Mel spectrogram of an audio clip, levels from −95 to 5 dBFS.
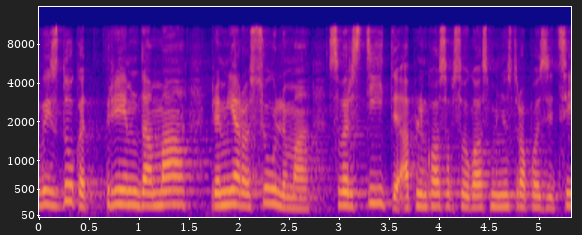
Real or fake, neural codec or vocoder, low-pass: real; none; 10.8 kHz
